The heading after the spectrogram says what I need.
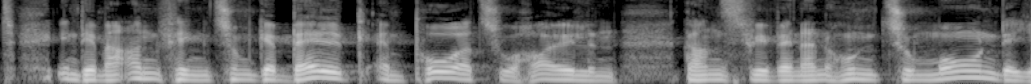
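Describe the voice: Someone reads aloud plainly, with ordinary pitch variation.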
